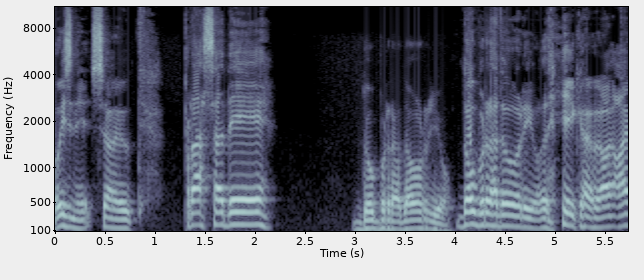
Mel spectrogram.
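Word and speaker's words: Praza do Obradoiro: I always have problems pronouncing that one because it's not quite Spanish, it's not quite Portuguese, and it's Gallego, isn't it? So, Praça Dobradorio.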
